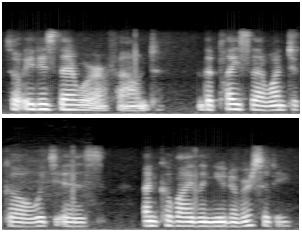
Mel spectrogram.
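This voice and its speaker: A woman from Greenland whose first language is Greenlandic, speaking English slowly and thoughtfully, searching for words as an interview guest. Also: low-pitched, little pitch movement, vocal fry, dark tone. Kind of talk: reflective interview answers. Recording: dull lo-fi sound.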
